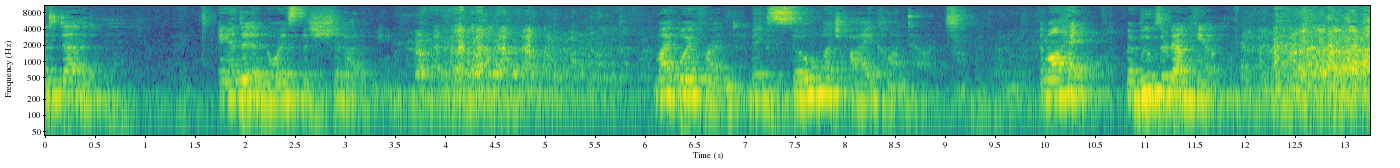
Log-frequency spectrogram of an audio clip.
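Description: A young woman speaks with animation into a microphone.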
